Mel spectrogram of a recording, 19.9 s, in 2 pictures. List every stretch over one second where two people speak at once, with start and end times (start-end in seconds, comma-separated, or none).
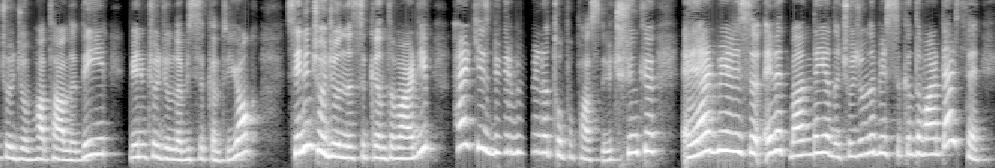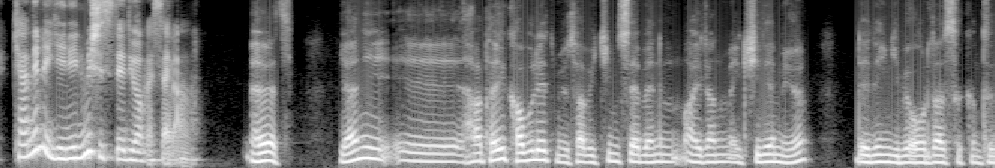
none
